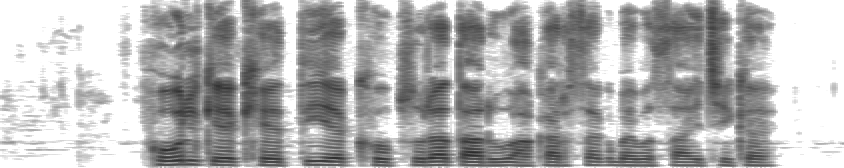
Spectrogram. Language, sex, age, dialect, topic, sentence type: Maithili, male, 56-60, Angika, agriculture, statement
